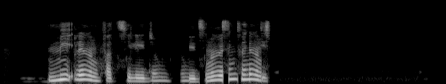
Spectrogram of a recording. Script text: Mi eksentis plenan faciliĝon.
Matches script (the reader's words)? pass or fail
fail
